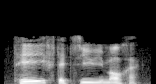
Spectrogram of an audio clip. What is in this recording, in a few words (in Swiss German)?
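"heef", Alsatian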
